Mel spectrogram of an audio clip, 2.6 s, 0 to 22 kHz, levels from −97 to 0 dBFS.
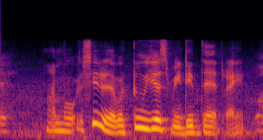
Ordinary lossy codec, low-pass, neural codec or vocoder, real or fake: none; none; codec, 16 kHz, 4 kbps, X-Codec, HuBERT features, trained on LibriSpeech; fake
